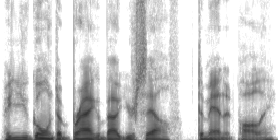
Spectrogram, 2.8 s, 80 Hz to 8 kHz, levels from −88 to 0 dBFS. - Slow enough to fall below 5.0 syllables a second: No, 5.9 syllables/s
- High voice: No, very low, 90 Hz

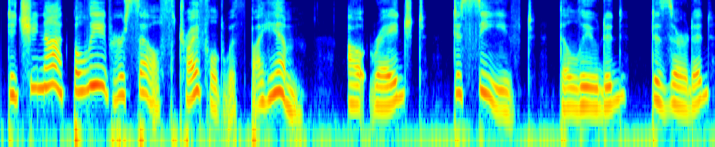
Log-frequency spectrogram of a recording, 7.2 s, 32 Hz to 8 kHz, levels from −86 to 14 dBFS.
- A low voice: No, high, 200 Hz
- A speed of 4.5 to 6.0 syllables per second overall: No, 4.2 syllables/s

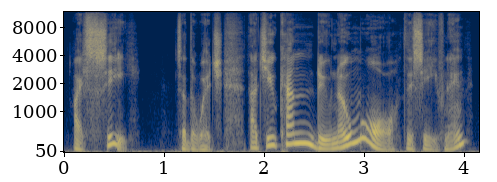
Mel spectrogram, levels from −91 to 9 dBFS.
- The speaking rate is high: No, average, 190 wpm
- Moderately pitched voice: Yes, medium, 145 Hz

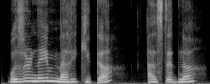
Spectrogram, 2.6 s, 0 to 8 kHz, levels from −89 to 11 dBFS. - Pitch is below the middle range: No, very high, 255 Hz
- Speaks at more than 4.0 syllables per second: Yes, 6.0 syllables/s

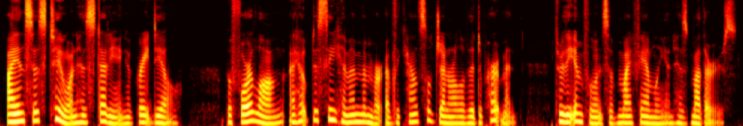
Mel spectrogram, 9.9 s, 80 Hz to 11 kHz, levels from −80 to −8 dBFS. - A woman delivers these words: Yes, female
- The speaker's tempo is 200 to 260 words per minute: Yes, fast, 205 wpm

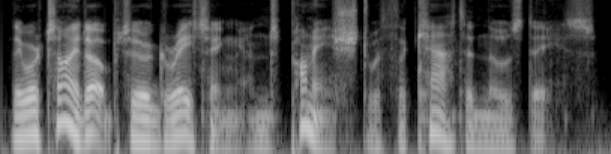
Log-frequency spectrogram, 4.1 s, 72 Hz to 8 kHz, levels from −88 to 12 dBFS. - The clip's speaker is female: No, male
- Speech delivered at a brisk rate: Yes, fast, 220 wpm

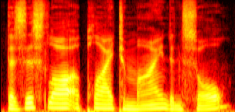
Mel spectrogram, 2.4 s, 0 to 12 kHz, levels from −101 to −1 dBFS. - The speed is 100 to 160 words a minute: No, fast, 205 wpm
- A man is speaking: Yes, male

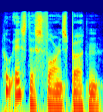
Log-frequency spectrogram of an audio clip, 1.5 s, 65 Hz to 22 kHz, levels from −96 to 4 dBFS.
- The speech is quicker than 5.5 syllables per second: No, 5.3 syllables/s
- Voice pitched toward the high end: No, low, 110 Hz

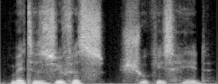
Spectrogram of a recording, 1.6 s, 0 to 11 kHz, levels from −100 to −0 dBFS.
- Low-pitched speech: Yes, low, 120 Hz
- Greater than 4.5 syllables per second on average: Yes, 5.2 syllables/s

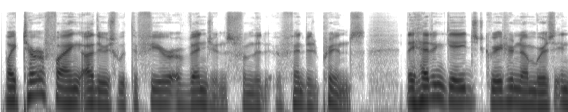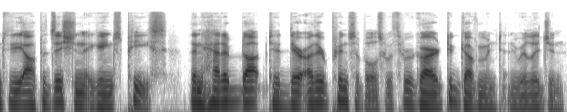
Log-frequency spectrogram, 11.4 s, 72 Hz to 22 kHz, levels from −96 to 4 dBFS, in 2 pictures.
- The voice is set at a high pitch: No, low, 105 Hz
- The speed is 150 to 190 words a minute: Yes, average, 180 wpm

